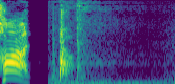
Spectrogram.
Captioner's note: smack!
